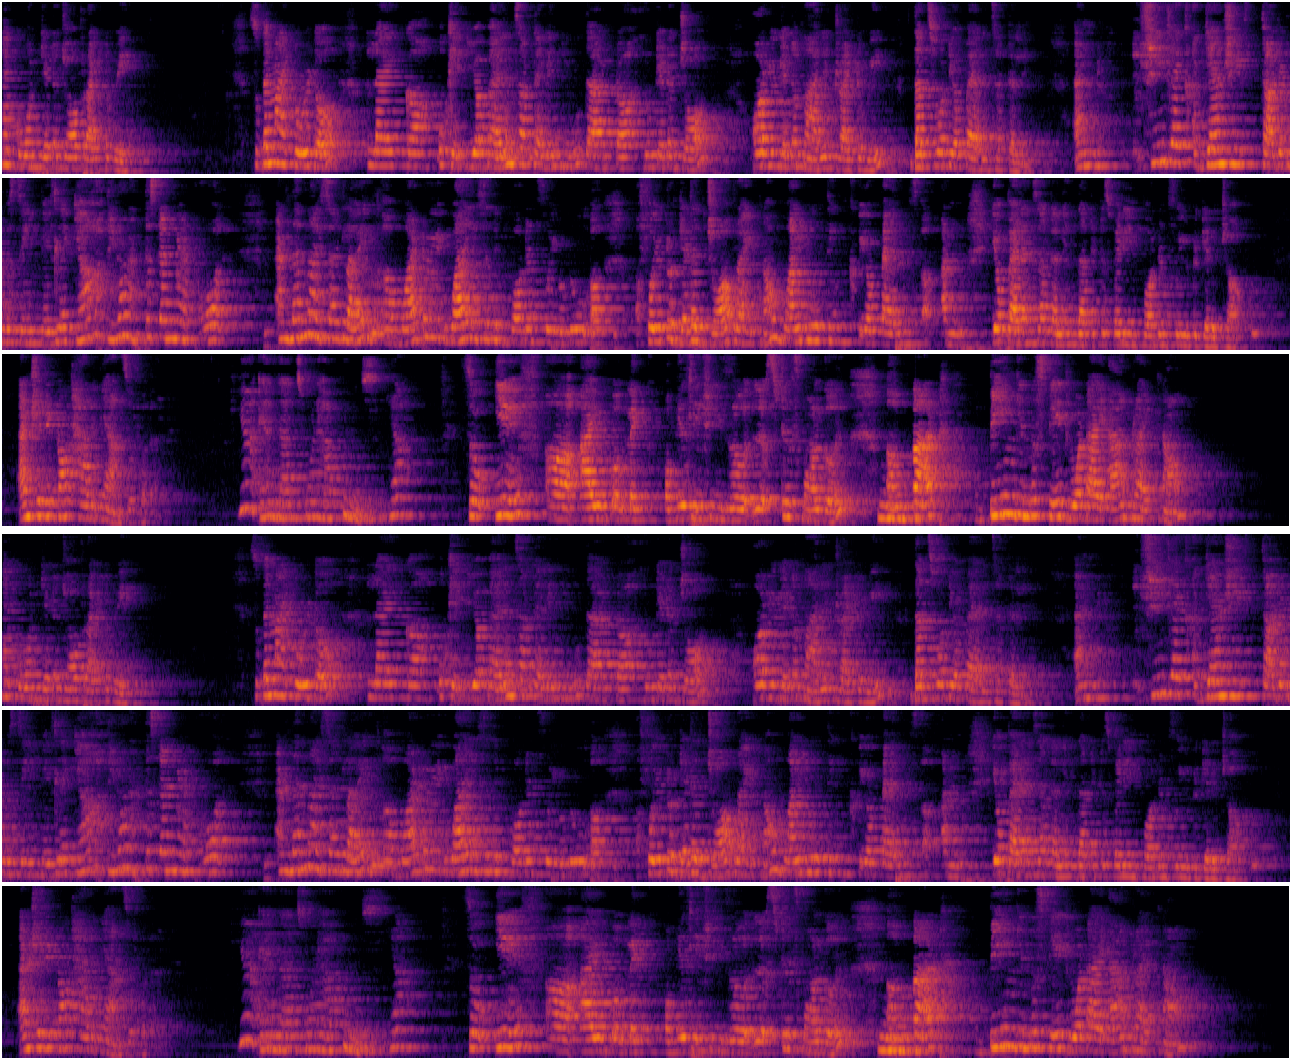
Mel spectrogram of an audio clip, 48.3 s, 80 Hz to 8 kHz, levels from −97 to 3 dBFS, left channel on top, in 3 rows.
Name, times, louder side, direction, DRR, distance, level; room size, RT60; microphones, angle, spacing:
voice 1, 0.0-1.6 2.9-8.9 9.4-12.9 13.4-13.8 14.1-31.8 32.4-34.1 37.0-37.4 38.0-47.0, left 4 dB, 55° left, 5 dB, 0.6 m, -35 dB
voice 2, 35.2-36.9 43.1-43.6, equal, 75° left, 1 dB, 2.8 m, -36 dB
13.0 x 7.5 x 8.3 m, 1.4 s
head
